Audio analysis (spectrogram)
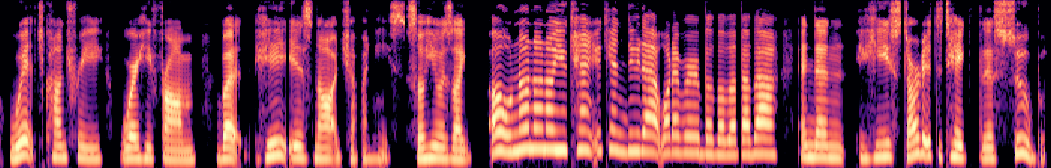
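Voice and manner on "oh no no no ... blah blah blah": high-pitched waiter imitation, running on into blah-blahs; flustered refusal. Retold waiter refusing the request.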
